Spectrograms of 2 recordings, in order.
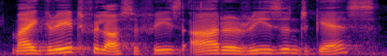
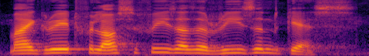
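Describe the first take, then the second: No difference in how they are said.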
